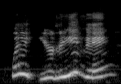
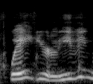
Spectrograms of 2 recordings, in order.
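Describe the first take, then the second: First: High and slow, pleading; high drawn-out voice. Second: Said in the usual way. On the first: Pretend. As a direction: stretch it out, voice up high. Rereading the clipping in a voice.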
